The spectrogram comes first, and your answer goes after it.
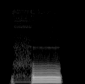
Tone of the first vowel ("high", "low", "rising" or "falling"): high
